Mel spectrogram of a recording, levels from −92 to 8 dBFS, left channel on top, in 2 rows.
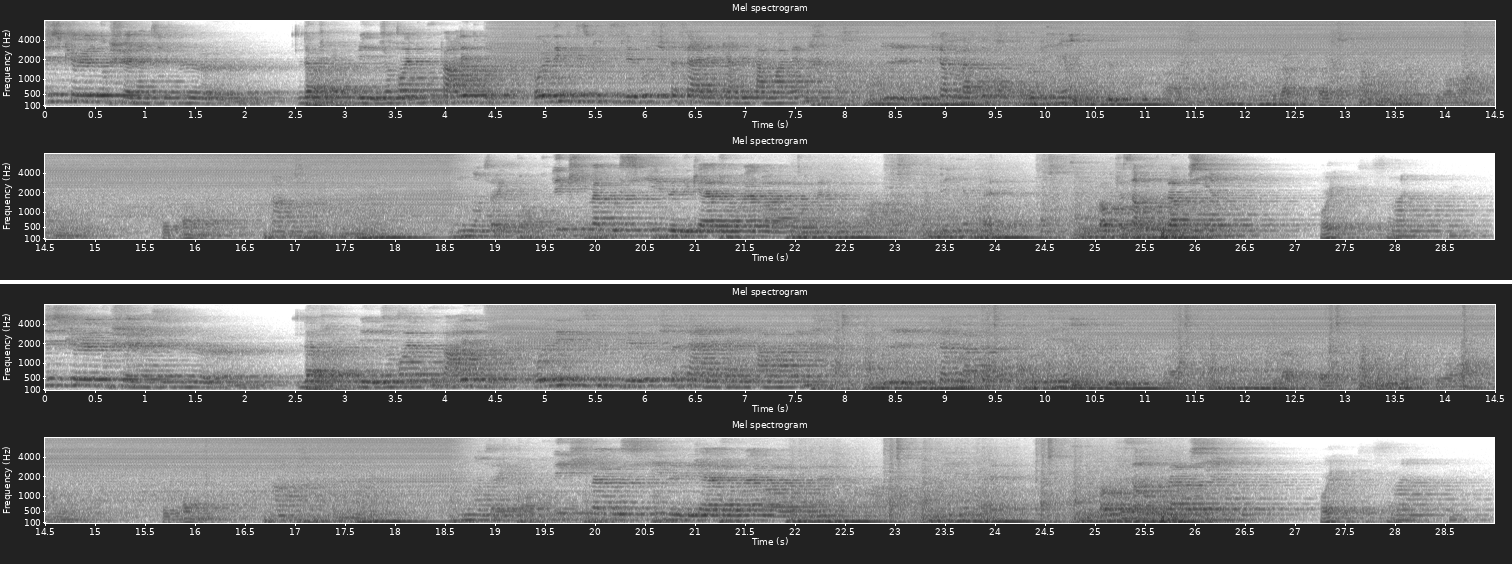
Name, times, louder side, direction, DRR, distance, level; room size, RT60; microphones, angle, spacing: voice 1, 0.0-2.1 2.5-2.8 3.1-7.8 8.3-10.8 16.7-17.1 18.6-19.1 19.6-24.0 24.8-26.4 27.9-28.1, left 1 dB, 85° left, -4 dB, 1.4 m, -26 dB
voice 2, 2.6-3.0 8.3-9.0 9.2-9.5 11.2-11.8 12.3-15.0 15.6-16.3 16.7-17.7 19.0-20.3 23.8-24.0 25.3-25.5 27.3-27.5 27.7-28.2 28.5-28.7, equal, 5° left, -6 dB, 0.4 m, -32 dB
sound 1, 4.4-18.6, right 1 dB, 20° right, 1.5 m, -34 dB
sound 2, 7.7-26.0, right 1 dB, 45° right, 0.6 m, -27 dB
10.0 x 5.1 x 2.7 m, 2.7 s
head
